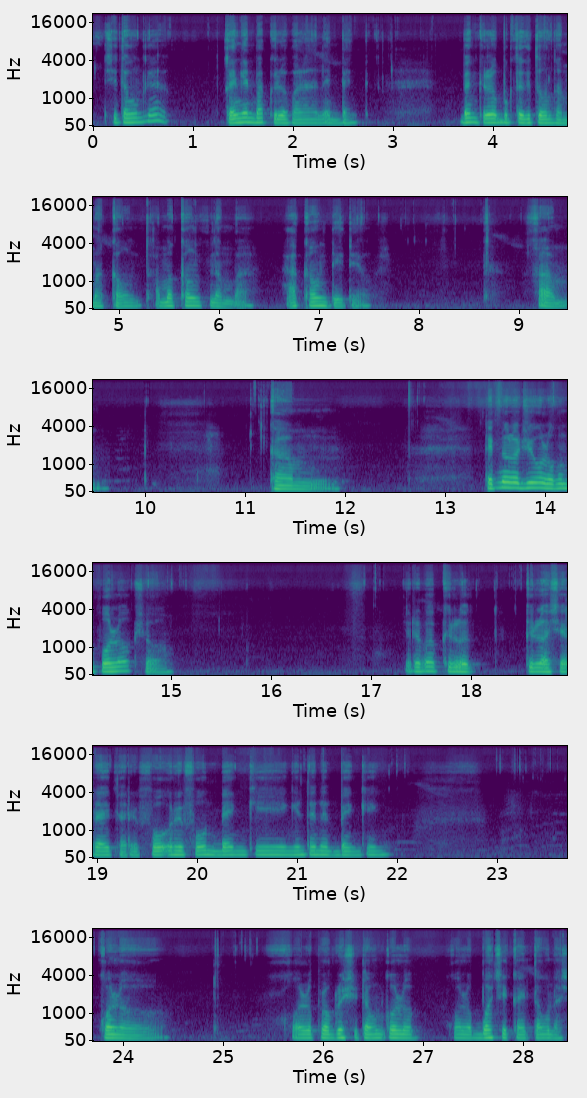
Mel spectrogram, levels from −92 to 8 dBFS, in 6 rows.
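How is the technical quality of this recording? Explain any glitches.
No technical faults are audible anywhere in the recording, so there are no glitches to explain.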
